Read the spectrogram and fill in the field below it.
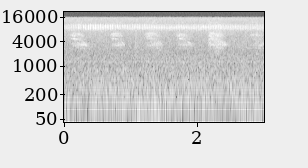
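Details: Lewis's woodpecker chicks in a nest hole, visited by a pair of adults, give soft, buzzy, rasping notes about twice a second over a steady high insect trill, in Antelope Valley, Sierra Nevada, California, on 2 July 2020.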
